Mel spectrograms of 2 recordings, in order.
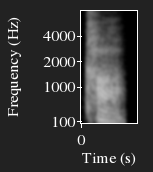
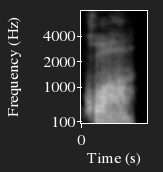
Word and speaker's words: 과: So it's not 가. It should be 과, 과.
